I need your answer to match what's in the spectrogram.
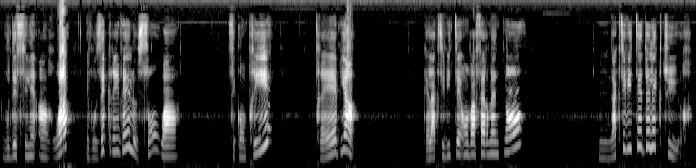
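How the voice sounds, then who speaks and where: A woman teacher gives a recorded reading lesson to young children, sounding out syllables slowly and clearly in a sing-song way. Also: a little high, big pitch swings, pushed and bright. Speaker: primary school teacher.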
